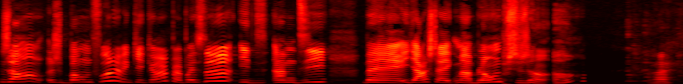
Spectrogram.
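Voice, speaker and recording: A woman talks at a moderate pace in a high, bright, sharp voice that is raised and projected. Her pitch variation is ordinary, her loudness swings widely, and she takes long, frequent pauses. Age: 30s. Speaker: podcaster. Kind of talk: casual chat. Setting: stage with audience.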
